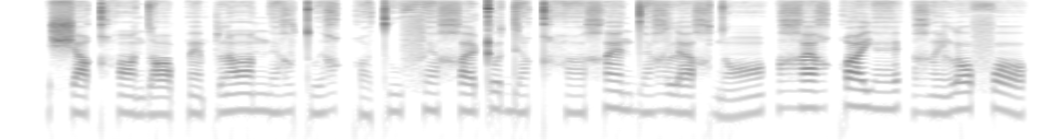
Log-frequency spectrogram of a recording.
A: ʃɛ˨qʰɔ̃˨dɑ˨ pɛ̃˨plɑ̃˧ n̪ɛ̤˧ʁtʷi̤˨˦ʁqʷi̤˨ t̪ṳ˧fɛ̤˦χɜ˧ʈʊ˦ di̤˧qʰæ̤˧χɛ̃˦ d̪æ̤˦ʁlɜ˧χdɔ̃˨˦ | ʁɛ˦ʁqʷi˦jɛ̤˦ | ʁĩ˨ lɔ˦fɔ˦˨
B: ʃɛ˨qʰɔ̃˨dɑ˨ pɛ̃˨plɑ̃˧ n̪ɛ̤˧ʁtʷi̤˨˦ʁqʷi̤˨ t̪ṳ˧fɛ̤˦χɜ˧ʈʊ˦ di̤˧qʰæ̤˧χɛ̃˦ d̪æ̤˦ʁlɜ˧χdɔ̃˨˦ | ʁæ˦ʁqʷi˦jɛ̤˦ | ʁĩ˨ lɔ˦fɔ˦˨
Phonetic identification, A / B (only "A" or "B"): B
